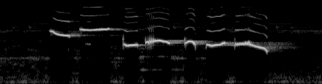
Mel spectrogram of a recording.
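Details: Oriental magpie-robin song: a high whistled note sliding down, then a run of six loud, clear whistled phrases in quick succession, steady then falling at the end, in a quiet background.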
